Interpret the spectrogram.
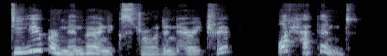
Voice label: Do you remember an extraordinary trip, en au; trainstation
